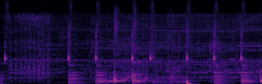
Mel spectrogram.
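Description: Eggs are beaten in a bowl of semolina coconut cake batter, giving a steady series of close, rhythmic whisk clacks and wet slapping strokes.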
